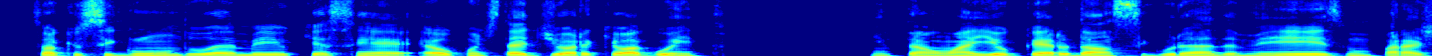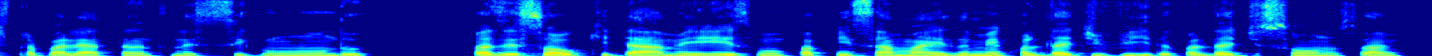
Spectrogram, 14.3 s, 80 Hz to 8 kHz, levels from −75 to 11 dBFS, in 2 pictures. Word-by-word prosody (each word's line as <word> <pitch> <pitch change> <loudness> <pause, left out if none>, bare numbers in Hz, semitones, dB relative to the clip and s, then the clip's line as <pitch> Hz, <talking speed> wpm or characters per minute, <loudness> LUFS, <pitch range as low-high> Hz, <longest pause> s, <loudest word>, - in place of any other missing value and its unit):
Só 95 - +3
que 95 - -6
o - - -2
2º 125 +4 0
é 135 0 +3
meio 130 -1 0
que, 130 +1 -3
assim, 130 -3 -3
é 90 -3 +1
é - - +1
o 100 - +4
quantidade 105 0 +1
de 110 - -2
hora 105 0 +5
que 115 - -1
eu - - +7
aguento. 90 -7 +1 0.7
Então, 90 +1 0
aí 90 -1 +3
eu 100 -1 +4
quero 100 +2 +4
dar 110 -1 +4
uma 110 - +2
segurada 100 -4 0
mesmo, 100 +2 +1
parar 90 -2 +1
de 85 0 -12
trabalhar 85 0 -1
tanto 85 0 -6
nesse 85 0 -6
2º, 95 +4 -4 0.5
fazer 90 +1 +3
só 90 +3 +3
o 100 - +1
que 100 +1 -9
dá 90 0 +3
mesmo, 95 +3 -2
pra 95 -1 -1
pensar 95 0 -2
mais 95 +1 +1
na 105 - 0
minha 100 0 0
qualidade 100 -1 -1
de 110 - -6
vida, 90 -4 -4
qualidade 85 +1 -1
de 110 - -18
sono, 90 -4 -2
sabe? 90 +6 -3
95 Hz, 205 wpm, -26 LUFS, 90-105 Hz, 0.7 s, eu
